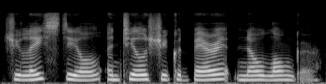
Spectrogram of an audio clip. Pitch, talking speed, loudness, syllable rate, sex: 215 Hz, 185 wpm, -15 LUFS, 3.9 syllables/s, female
